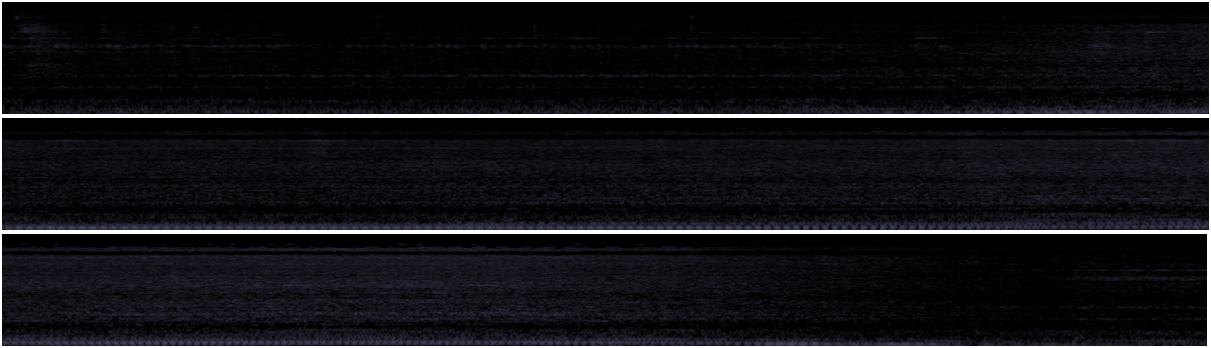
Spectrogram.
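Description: A low rumble that swells about six seconds in, holds loud for roughly ten seconds, and fades near the end.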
